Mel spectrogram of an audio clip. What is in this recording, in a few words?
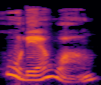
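"hu4lian2wang3", Mandarin Chinese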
